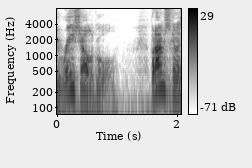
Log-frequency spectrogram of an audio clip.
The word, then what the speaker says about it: Ra's al Ghul: Although, I've heard that apparently, that's an improper pronunciation that was used in the Batman Begins movie and the proper way to say his name is actually Raish al Ghul.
